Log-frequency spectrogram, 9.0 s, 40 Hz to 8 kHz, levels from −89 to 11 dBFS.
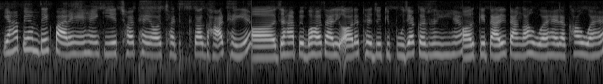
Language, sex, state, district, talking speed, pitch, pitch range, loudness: Hindi, female, Chhattisgarh, Kabirdham, 260 wpm, 260 Hz, 250-275 Hz, -28 LUFS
